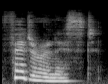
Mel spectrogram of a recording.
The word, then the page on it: federalist: British English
